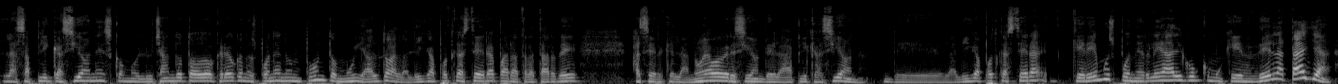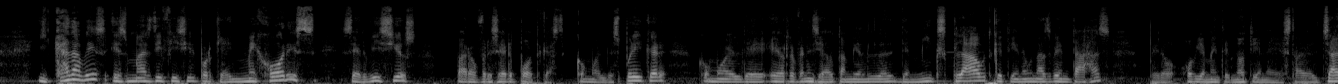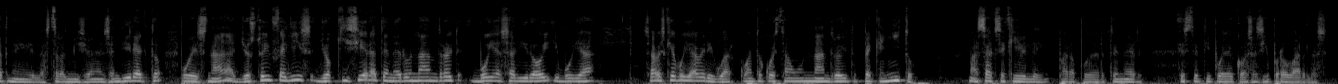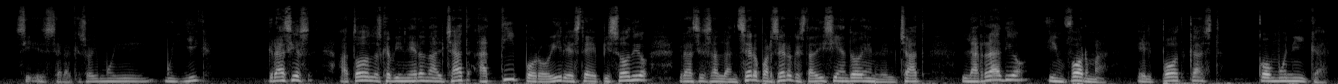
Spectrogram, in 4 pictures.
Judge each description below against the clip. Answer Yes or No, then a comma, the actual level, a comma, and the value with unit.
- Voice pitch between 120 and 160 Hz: Yes, medium, 140 Hz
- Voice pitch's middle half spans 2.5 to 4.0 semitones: No, average, 4.7 semitones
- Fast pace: No, average, 175 wpm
